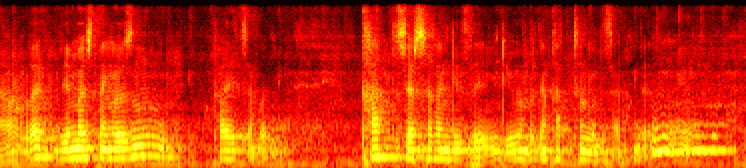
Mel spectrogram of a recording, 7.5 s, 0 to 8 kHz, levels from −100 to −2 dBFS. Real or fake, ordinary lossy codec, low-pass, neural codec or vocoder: fake; none; 7.2 kHz; codec, 16 kHz, 4.8 kbps, FACodec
